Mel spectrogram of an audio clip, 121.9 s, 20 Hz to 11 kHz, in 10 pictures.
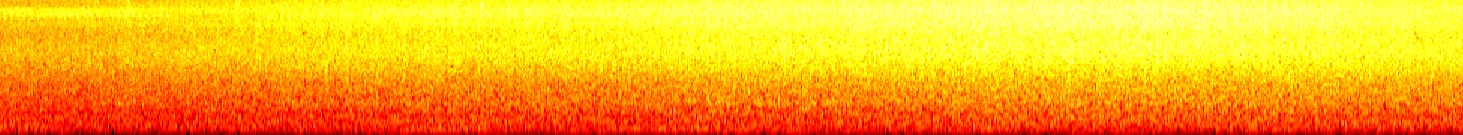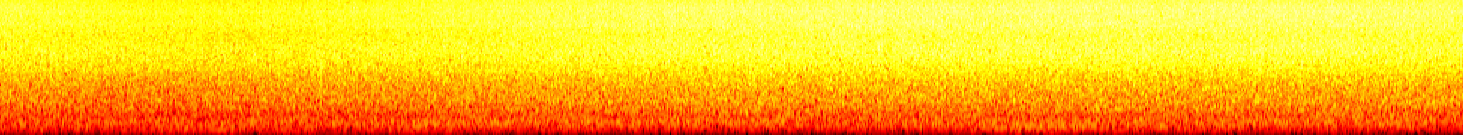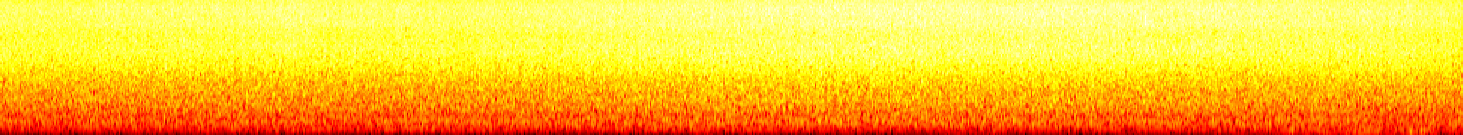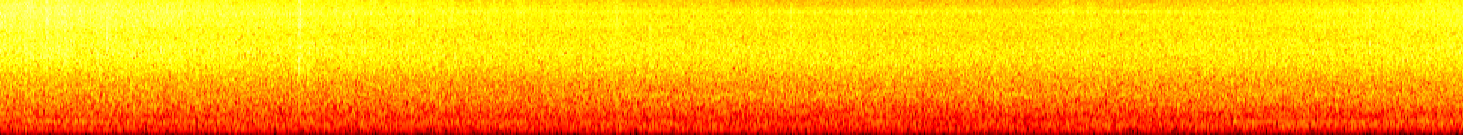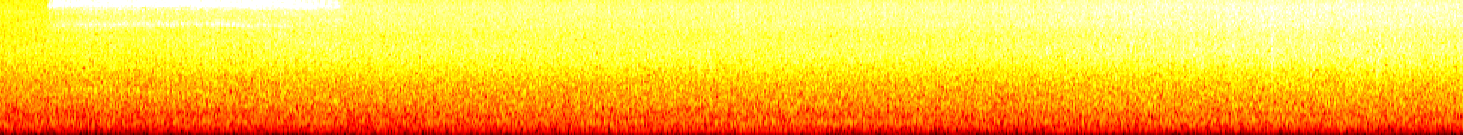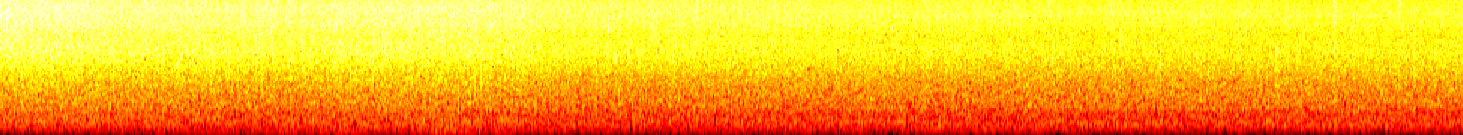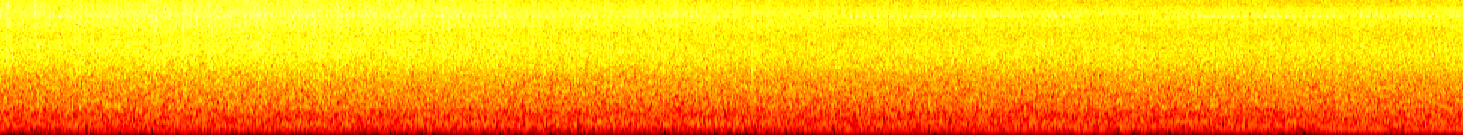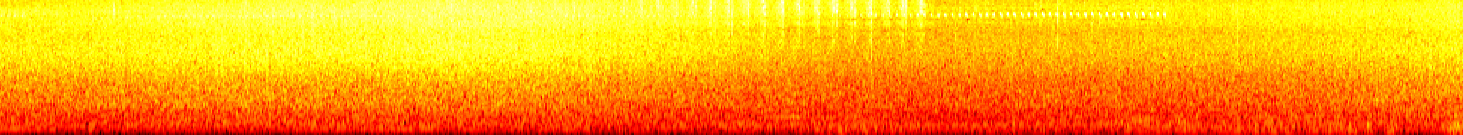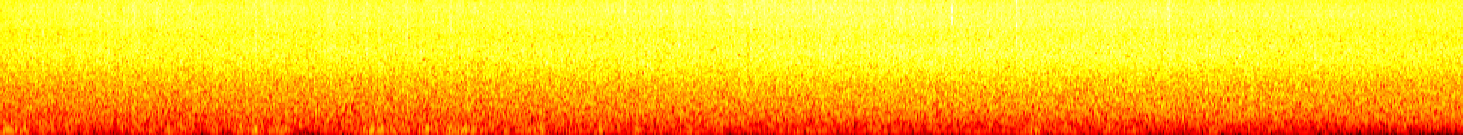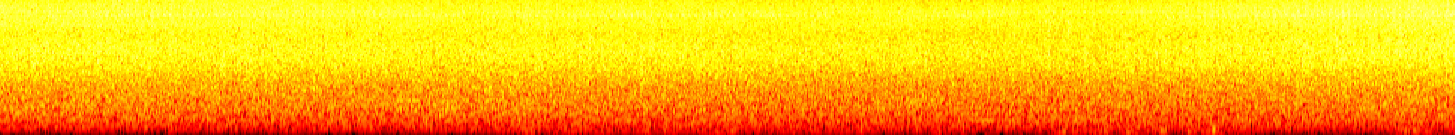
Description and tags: wind through aspens leafy1
recorded with Sony PCM-D50, Tascam DAP1 DAT with AT835 stereo mic, or Zoom H2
